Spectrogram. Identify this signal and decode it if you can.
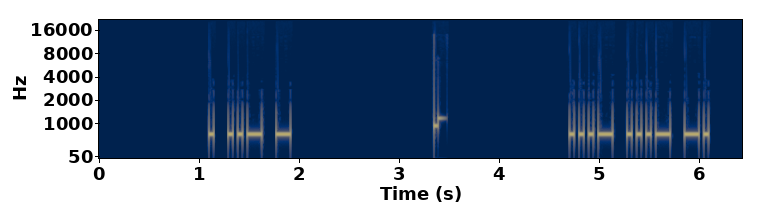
Morse code, heard as a keyed tone, about 25 wpm, 700 Hz. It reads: EUT VVN
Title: All Cut Numbers - 3-Digit 25wpm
